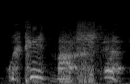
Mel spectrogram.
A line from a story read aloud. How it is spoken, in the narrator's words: it hissed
